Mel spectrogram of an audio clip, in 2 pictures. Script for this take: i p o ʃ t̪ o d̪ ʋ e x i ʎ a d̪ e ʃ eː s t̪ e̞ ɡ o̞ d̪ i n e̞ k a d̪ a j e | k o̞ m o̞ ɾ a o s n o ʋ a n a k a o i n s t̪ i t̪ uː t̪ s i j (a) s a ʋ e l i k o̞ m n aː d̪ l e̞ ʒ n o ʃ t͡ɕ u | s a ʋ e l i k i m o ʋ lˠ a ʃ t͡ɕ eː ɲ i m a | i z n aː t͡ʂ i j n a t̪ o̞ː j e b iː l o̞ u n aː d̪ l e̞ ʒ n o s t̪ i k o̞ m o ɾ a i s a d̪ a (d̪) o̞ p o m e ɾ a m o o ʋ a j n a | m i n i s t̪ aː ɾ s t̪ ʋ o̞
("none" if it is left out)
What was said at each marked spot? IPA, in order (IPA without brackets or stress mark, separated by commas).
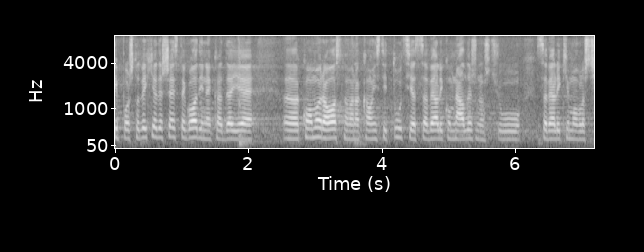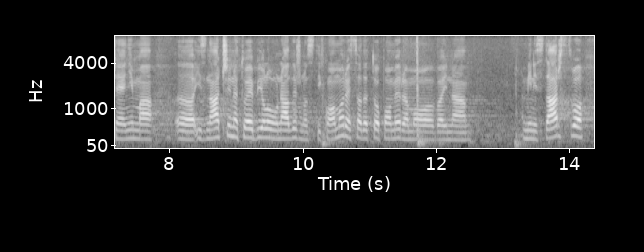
a, t̪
